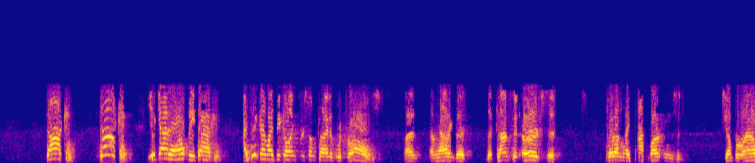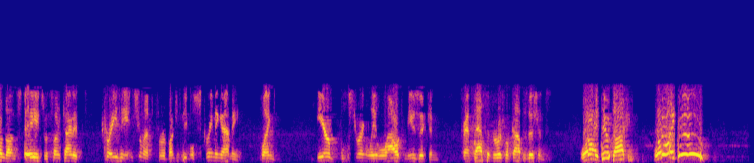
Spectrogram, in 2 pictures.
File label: Voicemail; Music Camp Withdrawal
